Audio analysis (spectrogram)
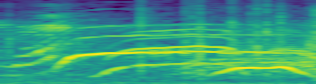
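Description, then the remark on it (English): A protest crowd of thousands of people packed side by side in the streets cheers loudly, with several voices letting out long, rising and falling whoops over a dense background roar, sustained throughout. “We've got thousands of people jammed together side by side in the streets.”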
